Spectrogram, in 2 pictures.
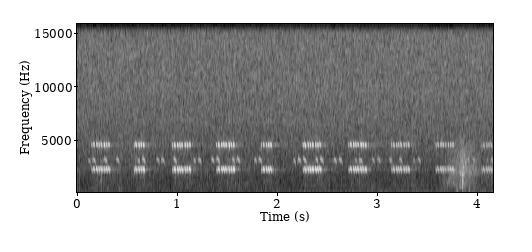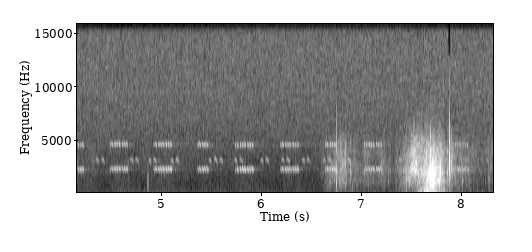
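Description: Crickets chirping steadily and faintly, about three chirps a second. A louder, brief rushing sound comes near the end.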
